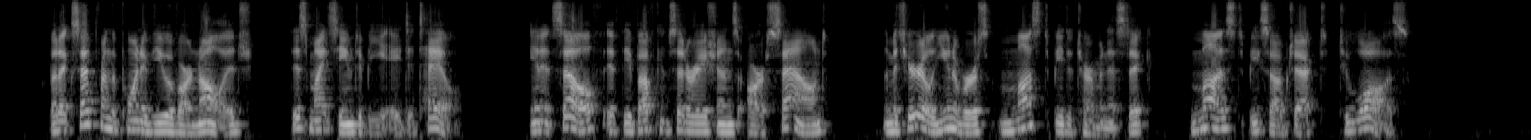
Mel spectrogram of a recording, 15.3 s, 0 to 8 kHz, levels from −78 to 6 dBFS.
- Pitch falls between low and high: No, low, 130 Hz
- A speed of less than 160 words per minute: Yes, average, 140 wpm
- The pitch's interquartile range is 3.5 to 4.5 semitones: Yes, average, 4.2 semitones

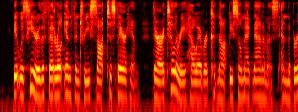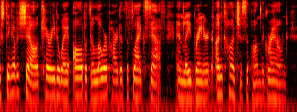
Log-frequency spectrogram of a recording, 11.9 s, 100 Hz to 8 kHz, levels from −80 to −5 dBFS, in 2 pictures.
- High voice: No, medium, 175 Hz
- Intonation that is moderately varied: No, narrow, 2.3 semitones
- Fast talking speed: Yes, fast, 210 wpm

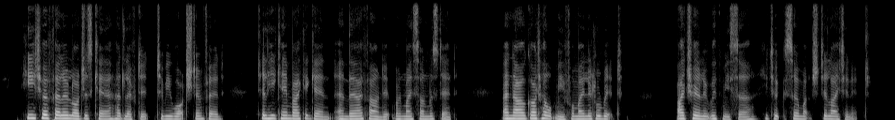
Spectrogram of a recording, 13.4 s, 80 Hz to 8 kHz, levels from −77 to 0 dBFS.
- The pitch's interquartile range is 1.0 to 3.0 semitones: Yes, narrow, 2.5 semitones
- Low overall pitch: No, medium, 180 Hz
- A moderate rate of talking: No, fast, 230 wpm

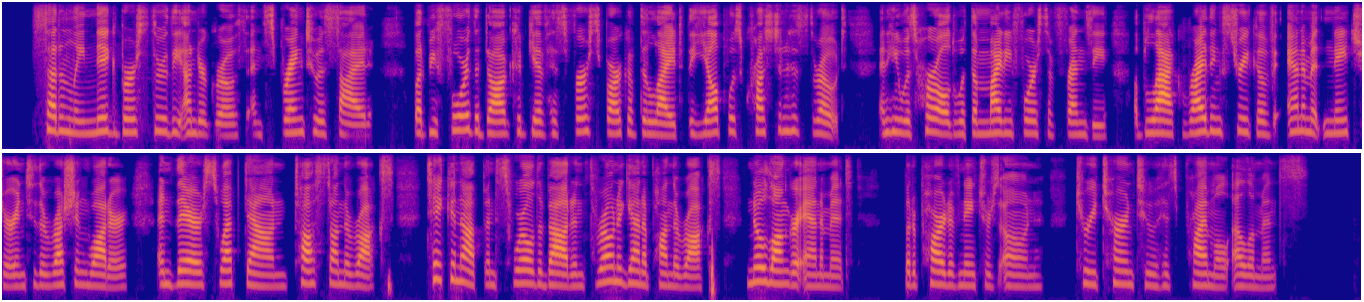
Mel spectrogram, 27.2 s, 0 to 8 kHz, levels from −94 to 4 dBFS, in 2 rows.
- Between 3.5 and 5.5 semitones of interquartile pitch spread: No, average, 2.9 semitones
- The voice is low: No, high, 215 Hz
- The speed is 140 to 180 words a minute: No, average, 190 wpm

